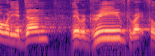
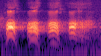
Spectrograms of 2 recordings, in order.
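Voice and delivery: mock villain laugh; 5 semitones lower than usual. Unmerciful servant gloats over jailed debtor, mock villain laugh. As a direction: fake a deliberate villain's laugh. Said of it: "And then he laughs".

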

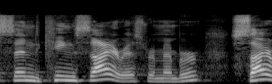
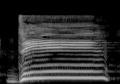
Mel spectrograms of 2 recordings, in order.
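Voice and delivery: high ding; 10 semitones higher, 4 dB louder than usual. Retold or imitated. Realization moment sound.

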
